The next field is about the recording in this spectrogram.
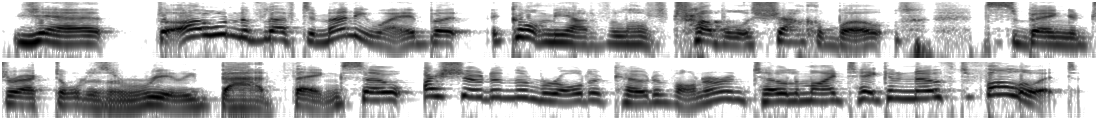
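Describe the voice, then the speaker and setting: A woman's voice: mid-range voice, big pitch swings, fast talker. A woman voicing a scornful, foul-mouthed young male prankster wizard in a story reading. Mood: amused, knowing. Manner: scornful, mocking, taunting.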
